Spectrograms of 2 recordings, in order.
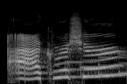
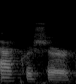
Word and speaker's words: Acrisure: And wait, there's already on the first syllable. Ack. – What the hell is that? – Acrisure. – They have the Acrisure Stadium. – The final syllable sounds like the word sure.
